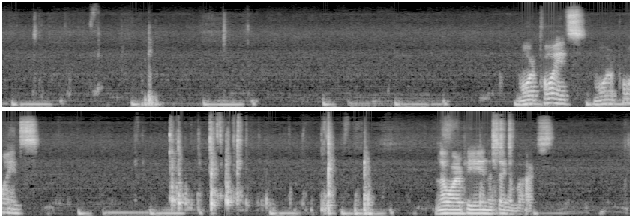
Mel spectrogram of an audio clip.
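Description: Cardboard boxes and stacks of cards rustle and tap as hands handle them.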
